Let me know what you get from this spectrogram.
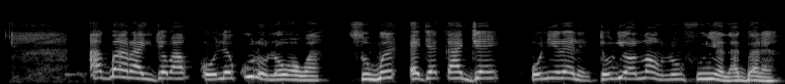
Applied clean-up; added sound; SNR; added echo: none; none; none; none.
